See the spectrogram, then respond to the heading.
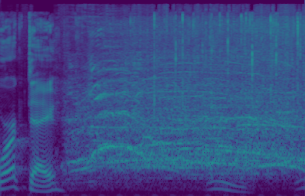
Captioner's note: cheers and applause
